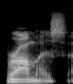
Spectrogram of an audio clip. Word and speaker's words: Brahmas: I always want to say Brahmas and put an extra A in there, but I guess it's just Brahmas.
